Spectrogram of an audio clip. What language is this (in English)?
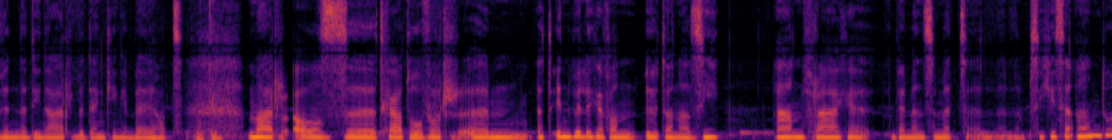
Dutch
